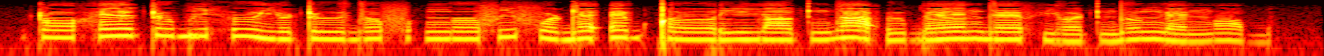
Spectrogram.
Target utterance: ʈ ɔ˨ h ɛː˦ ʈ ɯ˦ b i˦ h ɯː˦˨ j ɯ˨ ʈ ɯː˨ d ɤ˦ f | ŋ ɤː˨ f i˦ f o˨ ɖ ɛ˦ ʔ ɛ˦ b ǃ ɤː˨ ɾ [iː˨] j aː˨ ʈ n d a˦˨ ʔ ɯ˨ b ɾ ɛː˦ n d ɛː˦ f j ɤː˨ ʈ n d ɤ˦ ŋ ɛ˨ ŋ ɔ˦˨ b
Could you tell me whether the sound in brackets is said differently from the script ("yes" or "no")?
yes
